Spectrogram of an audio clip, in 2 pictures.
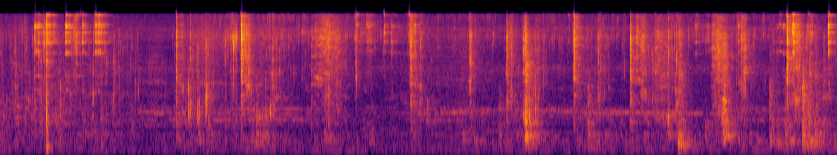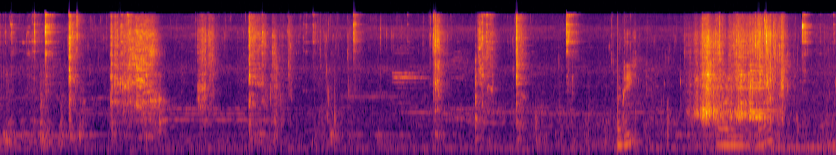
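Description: Metal spatula scraping and knocking against a metal kadai as a wet curry of moringa leaves, potato and lentil badi is stirred, in irregular clinks and scrapes.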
